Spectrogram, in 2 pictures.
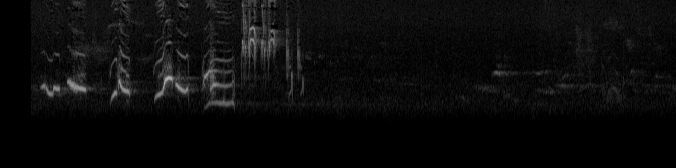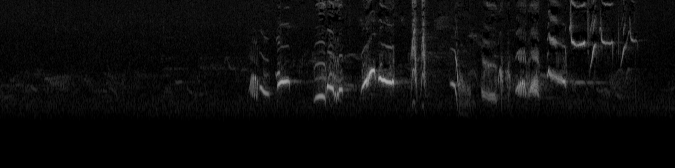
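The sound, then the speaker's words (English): A blackbird sings two phrases separated by a long pause, each starting with low fluting whistles and ending in higher, twittering notes. It sounds clear and unaccompanied by any voices. “You can hear these two parts here, in this extract of a bird's song.”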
